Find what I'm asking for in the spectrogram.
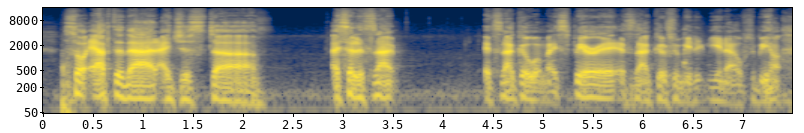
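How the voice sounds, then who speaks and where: With an American accent, a man talks at a moderate pace and leaves long, frequent pauses. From California. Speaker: fashion store owner. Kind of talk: interview, personal story.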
